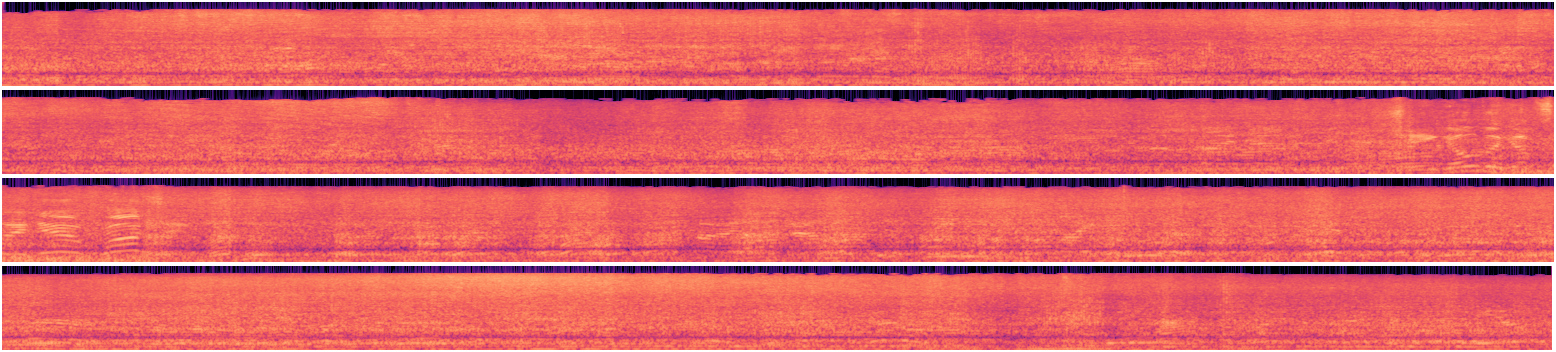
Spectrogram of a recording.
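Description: A pack of winged outlaw karts racing on a dirt oval, their small engines running hard and rising and falling in pitch as they go through the turns. The karts are loudest about halfway through, as they pass close by.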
